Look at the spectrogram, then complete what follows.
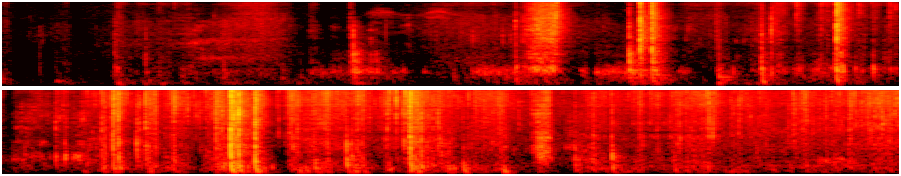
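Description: Clear plastic shrink wrap on a sealed trading-card hobby box being torn and crinkled, in irregular crackles that get louder about halfway through.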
